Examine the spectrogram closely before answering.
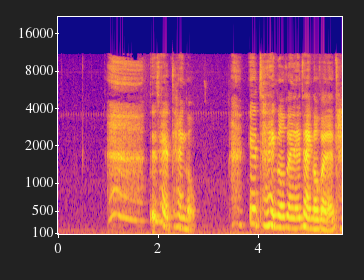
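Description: A young woman speaks cheerfully and close up.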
